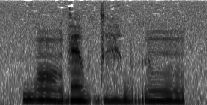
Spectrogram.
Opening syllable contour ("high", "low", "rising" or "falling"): falling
